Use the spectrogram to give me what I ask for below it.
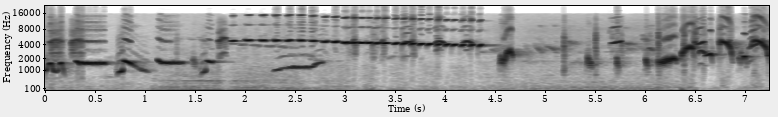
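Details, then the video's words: Song of a white-rumped shama: a rich varied sequence of clear whistles, a long high sustained whistle with slow downward slide, and quick looping slurred notes toward the end. "MURAI MERDU"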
